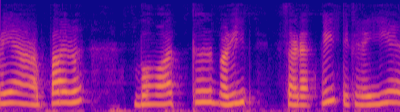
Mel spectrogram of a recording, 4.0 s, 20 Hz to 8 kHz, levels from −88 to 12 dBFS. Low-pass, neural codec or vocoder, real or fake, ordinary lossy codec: 7.2 kHz; codec, 16 kHz in and 24 kHz out, 0.6 kbps, FireRedTTS-2 codec; fake; none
